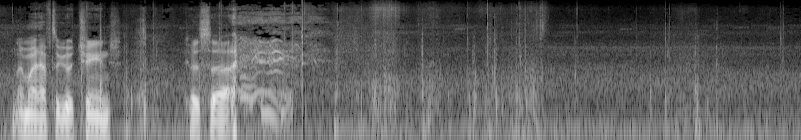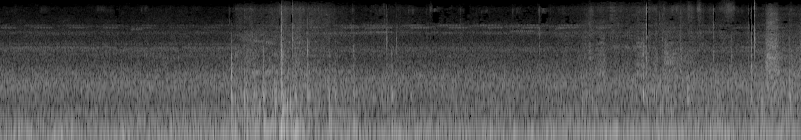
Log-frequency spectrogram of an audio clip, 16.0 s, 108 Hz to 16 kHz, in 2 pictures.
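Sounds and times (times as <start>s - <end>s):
crickets chirping: 0.0s - 16.0s
crackling and rustling: 2.4s - 8.0s, 10.2s - 12.4s, 13.0s - 16.0s.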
